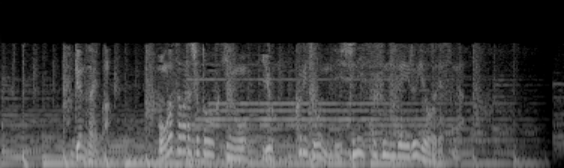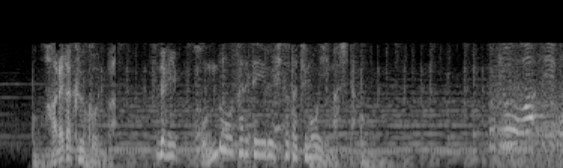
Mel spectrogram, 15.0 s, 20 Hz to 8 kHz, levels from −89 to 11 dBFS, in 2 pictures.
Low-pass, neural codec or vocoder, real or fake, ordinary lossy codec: 7.2 kHz; none; real; AAC, 16 kbps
